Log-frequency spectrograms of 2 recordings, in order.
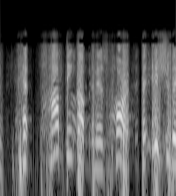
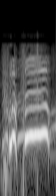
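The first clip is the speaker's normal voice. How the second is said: loud high woo-hoo, cheering; excited whoop; 11 semitones higher, 6 dB louder than usual. Acted. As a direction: whoop like a proud kid showing off. Saul boasting, acted cheer.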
